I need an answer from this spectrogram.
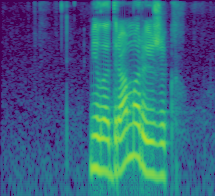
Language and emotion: Russian, neutral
